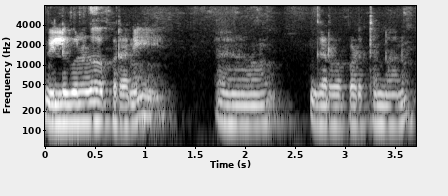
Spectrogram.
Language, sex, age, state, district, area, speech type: Telugu, male, 30-45, Telangana, Mancherial, rural, spontaneous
